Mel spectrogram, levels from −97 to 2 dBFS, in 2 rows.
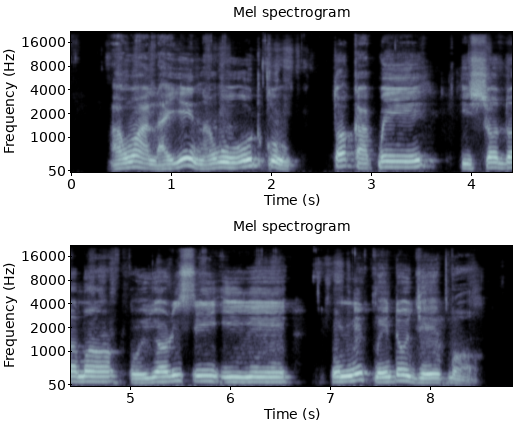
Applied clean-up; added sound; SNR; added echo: neural mask model Resemble Enhance denoiser.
